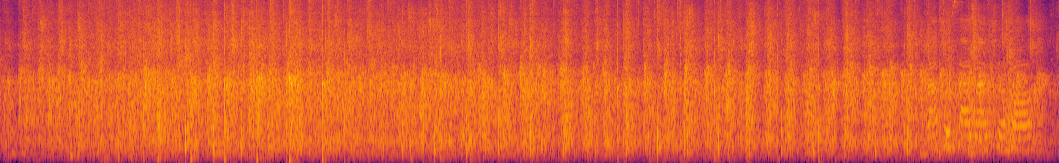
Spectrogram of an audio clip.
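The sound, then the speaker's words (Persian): Sustained audience applause at a gathering in support of girls risking their lives for freedom: dense, even clapping that holds steady at full strength for the whole stretch and tails off slightly at the very end. “میخوام دعوتتون بکنم که متحدن برای تک تک این دختر بچه هایی که با امید برای آزادی دارن جونشون رو واقعا میذارن کف دستشون، یه دست بزن.”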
